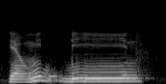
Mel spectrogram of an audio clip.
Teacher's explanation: pada huruf dal kita perhatikan tasydidnya, yaumid ditahan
